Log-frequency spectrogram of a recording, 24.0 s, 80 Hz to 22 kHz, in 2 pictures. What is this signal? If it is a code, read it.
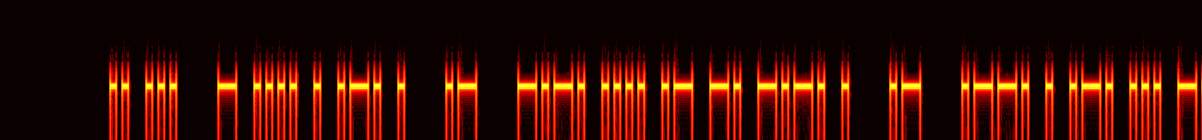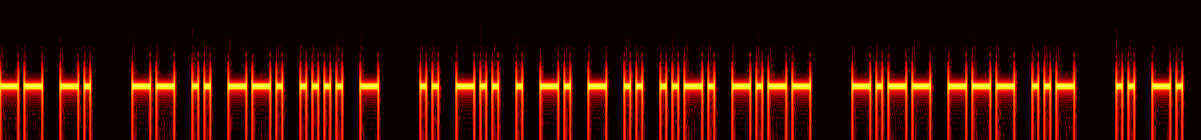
Morse code, heard as a keyed tone, about 20 wpm, 700 Hz. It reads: IS THERE A CHANCE A PERSON MIGHT IDENTIFY YOU IN
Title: Sentences from Top 900 Words 20wpm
